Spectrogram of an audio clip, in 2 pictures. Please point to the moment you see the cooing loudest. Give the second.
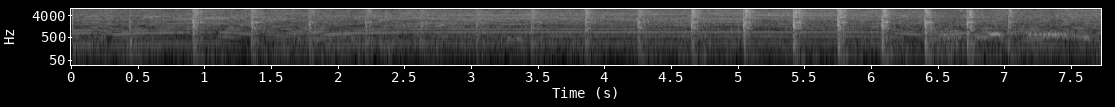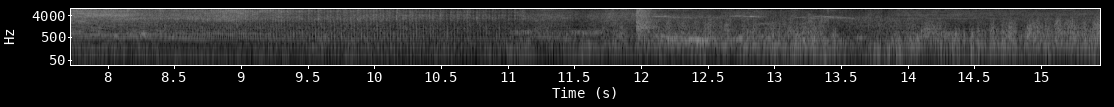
12 s.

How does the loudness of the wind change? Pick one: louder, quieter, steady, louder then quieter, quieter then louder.
louder.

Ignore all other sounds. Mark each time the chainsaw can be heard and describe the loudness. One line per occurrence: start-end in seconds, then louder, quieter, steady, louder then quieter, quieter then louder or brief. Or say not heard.
0.0-15.3 quieter.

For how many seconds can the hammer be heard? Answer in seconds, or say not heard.
7 s.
